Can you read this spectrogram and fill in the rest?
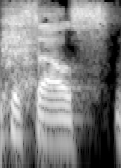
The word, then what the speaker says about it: Casaus: I know. It's Casaus. It's not Casaus. It's not Cassius. It's not not Martinez. – It rhymes with house, like you're in the house of Casaus, y'all.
